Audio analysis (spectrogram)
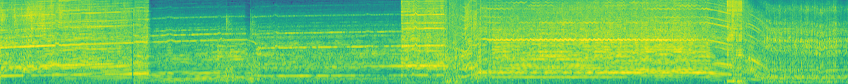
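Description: A Chevrolet Camaro in BeamNG Drive roars close and loud, its engine revving and shifting through gears with sudden jumps in pitch and a brief tire squeal near the end, no voices.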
